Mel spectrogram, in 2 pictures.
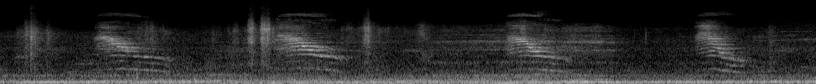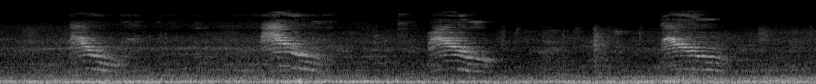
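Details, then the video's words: Cat meowing again and again, roughly nine short arched meows at fairly even intervals across sixteen seconds, with a continuous low-pitched hum underneath. "cat meowing"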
